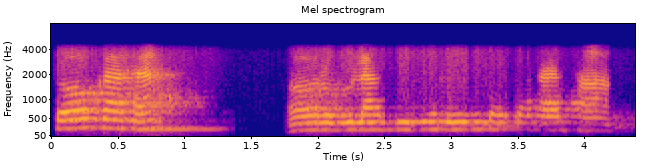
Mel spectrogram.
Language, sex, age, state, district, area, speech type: Hindi, female, 30-45, Bihar, Samastipur, rural, conversation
